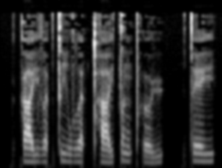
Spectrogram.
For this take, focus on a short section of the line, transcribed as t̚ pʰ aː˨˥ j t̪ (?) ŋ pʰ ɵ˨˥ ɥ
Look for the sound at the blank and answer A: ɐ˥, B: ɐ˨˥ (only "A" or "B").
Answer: A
